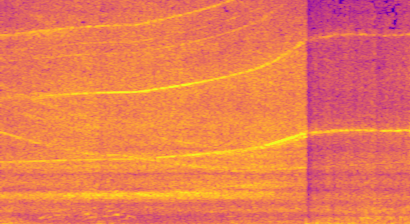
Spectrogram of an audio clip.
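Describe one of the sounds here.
A race car engine screams loudly, rising in pitch.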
